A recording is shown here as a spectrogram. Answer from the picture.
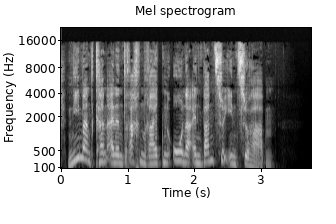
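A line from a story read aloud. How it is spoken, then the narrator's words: Calling out. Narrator (German): rief Chloe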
